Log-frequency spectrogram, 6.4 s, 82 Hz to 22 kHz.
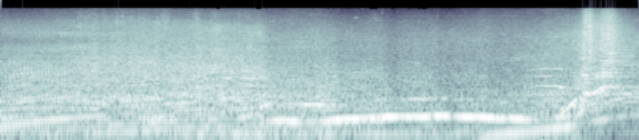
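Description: Lamborghini Aventador's V12 engine revving at low speed, its pitch climbing and then holding for a few seconds. It dips about five seconds in, then a quick, sharp rev with a crack comes near the end.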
